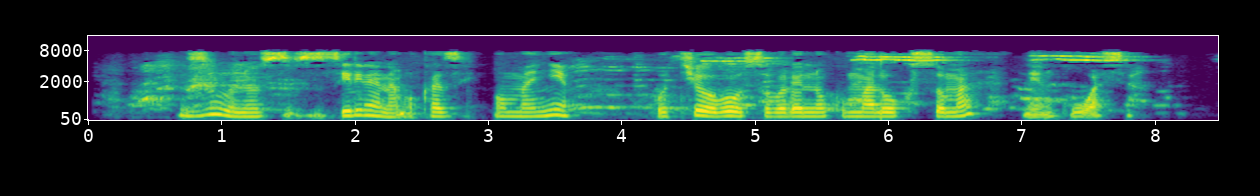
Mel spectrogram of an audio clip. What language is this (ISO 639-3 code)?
lug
